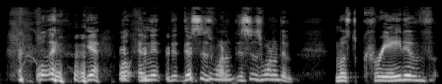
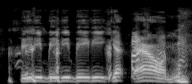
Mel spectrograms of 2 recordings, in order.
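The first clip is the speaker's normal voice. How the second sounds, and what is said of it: Robot voice impression, Twiki. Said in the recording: “you do a good impersonation ... The robot from Buck Rogers.”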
